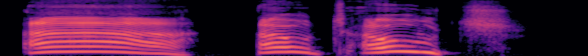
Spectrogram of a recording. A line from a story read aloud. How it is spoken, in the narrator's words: howled with pain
